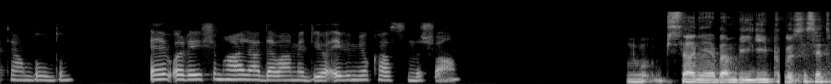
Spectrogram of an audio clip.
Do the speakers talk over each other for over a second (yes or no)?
no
